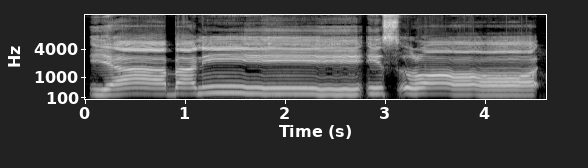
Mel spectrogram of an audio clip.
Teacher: বানি ইসরাইলা হ্যাঁ এই র এর মধ্যে কিন্তু চার আলিফটা হবে ইয়া এর মধ্যে যেমন তিন আলিফ টান হবে র এর মধ্যে চার আলিফ টান হবে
